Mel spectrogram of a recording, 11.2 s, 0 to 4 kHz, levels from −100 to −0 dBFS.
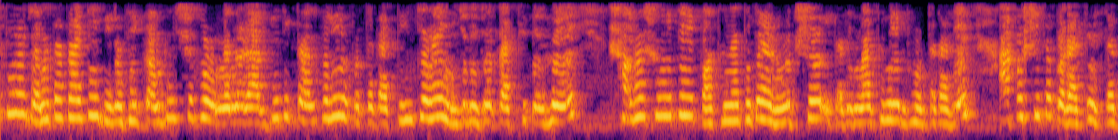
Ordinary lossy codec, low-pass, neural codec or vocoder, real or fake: none; 3.6 kHz; vocoder, 22.05 kHz, 80 mel bands, WaveNeXt; fake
